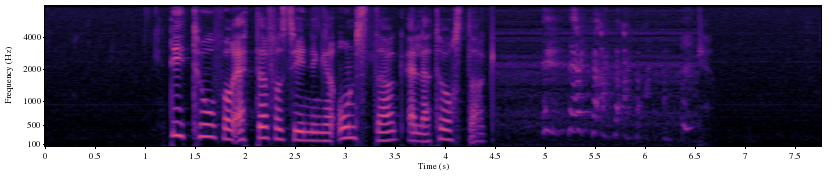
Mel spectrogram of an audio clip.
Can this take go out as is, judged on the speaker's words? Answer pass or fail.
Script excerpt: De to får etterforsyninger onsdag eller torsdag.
pass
